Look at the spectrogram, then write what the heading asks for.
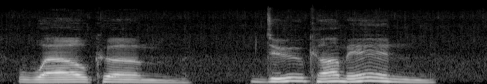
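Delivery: very slow, deep, rumbling voice. Narrator reads the figure in the doorway welcoming the visitors: deep, rumbling voice. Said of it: "said the figure in a deep, rumbling voice".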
